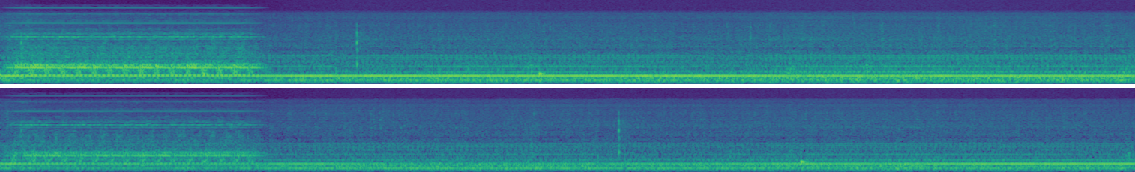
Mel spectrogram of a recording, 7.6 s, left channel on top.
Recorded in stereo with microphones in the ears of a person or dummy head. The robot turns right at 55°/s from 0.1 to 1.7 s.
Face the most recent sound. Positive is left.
No sound to turn to.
